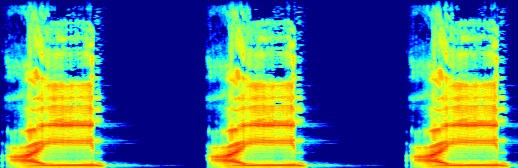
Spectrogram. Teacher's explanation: زبان کی جڑ کو حلق کی طرف مضبوطی سے دباتے ہوئے باریک اور رگڑ کھاتی آواز میں پڑھیں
